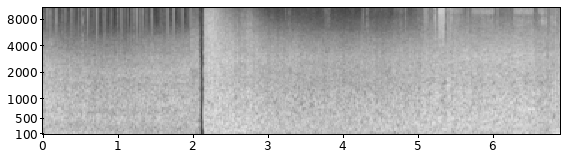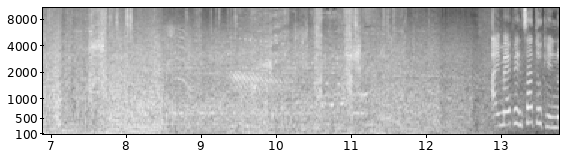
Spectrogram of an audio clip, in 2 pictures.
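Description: Rock blasts and a cliff face collapses with a deep, rumbling roar.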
